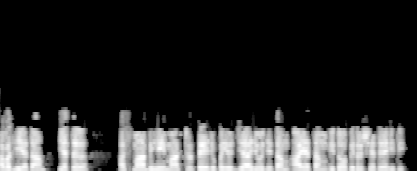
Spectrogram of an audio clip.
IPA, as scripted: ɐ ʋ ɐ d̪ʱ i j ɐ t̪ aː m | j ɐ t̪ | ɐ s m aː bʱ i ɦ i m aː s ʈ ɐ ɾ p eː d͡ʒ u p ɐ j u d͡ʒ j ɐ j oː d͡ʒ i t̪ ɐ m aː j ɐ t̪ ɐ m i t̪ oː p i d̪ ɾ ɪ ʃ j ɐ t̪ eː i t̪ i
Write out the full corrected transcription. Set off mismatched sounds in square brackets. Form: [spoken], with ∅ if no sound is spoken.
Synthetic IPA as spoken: ɐ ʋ ɐ d̪ʱ i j ɐ t̪ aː m | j ɐ t̪ | ɐ s m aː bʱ i ɦ i m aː s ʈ ɐ ɾ p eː d͡ʒ u p ɐ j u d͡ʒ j ɐ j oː d͡ʒ i t̪ ɐ m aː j ɐ t̪ ɐ m i t̪ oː p i d̪ ɾ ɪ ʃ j ɐ t̪ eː i t̪ i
